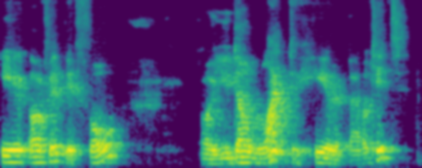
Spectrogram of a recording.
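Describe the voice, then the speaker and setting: The speaker has a Cantonese accent. The pace is moderate. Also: man. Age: 60s. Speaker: martial arts and meditation teacher. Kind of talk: lecture. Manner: conversational, with repeated rhetorical questions.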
